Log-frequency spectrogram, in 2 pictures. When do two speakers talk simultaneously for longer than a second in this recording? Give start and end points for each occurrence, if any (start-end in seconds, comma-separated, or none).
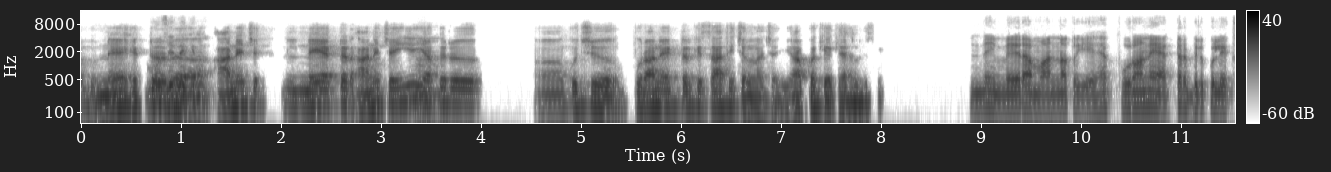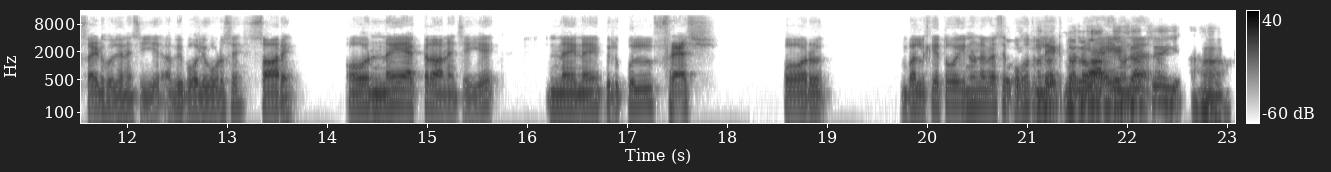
20.3-22.2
